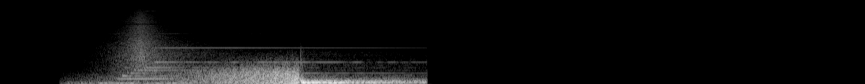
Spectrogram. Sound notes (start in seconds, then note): 0.7 SOUND: Woosh and chime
